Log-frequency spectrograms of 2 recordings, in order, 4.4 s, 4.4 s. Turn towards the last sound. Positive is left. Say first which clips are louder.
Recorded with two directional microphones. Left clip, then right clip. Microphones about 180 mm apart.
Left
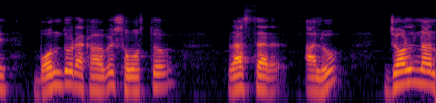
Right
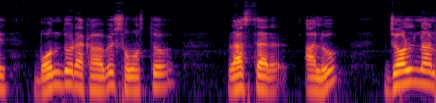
# right 6 dB
turn(degrees=-20)  # may be behind; listen again after turning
